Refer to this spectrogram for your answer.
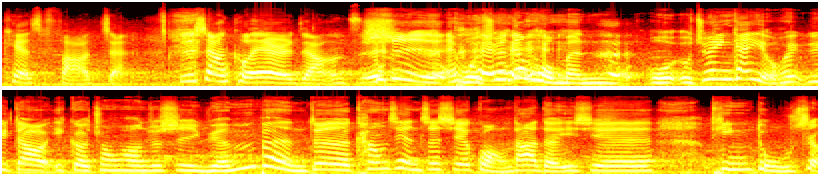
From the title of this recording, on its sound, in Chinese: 2022 Medical Taiwan台灣國際醫療暨健康照護展 -Live Podcast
